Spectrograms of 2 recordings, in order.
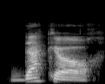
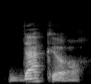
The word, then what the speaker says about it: d'accord: Example: froid, chaud, d'accord, right? For D, froid, chaud, d'accord. So it's not froide, it's not chaude, it is not d'accord. It is froid, chaud, d'accord. Because at the end of the word, you do not pronounce the letter T.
